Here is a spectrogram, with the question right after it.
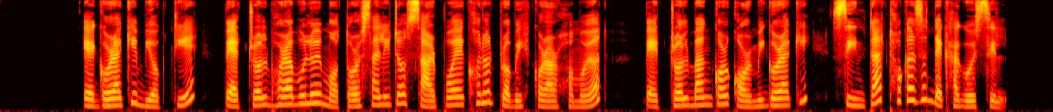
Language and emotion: Assamese, surprised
